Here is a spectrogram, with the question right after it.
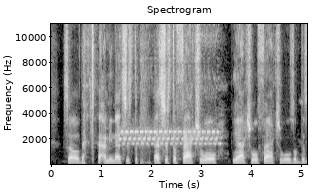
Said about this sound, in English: That's not me, guys. No, that's my phone.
